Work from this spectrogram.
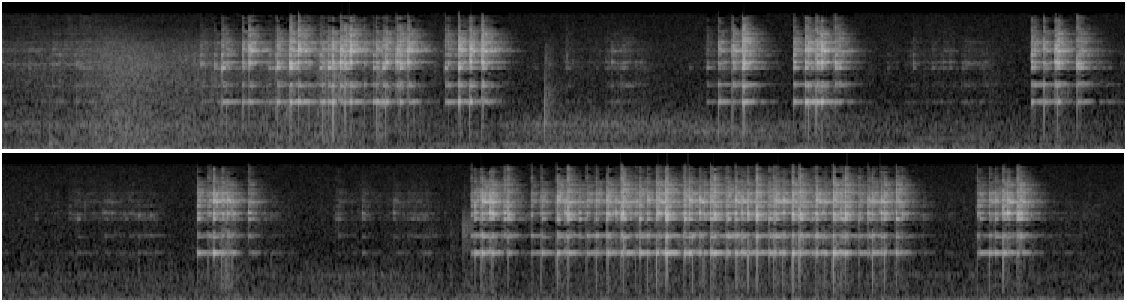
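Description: Long green-painted nails on both hands tap the sides of a tall, clear glass swing-top bottle that stands upright and is mostly full of yellow liquid. Quick, bright clinking taps come in uneven bursts separated by quiet pauses. Each tap rings only briefly before fading.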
